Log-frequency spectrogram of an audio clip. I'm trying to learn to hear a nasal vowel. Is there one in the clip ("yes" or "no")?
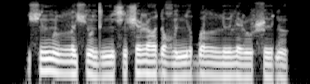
yes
